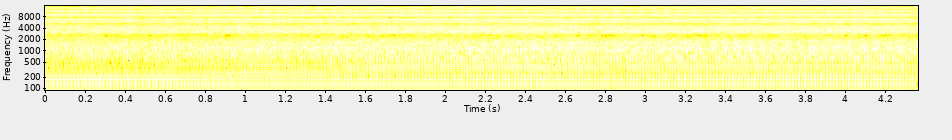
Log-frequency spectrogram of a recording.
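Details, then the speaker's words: MK2 VW GTI converted from faulty fuel injection to four Yamaha R1 motorcycle carbs: the four-cylinder holds a steady, even hum a bit fast, idling slightly high; owner suspects it's getting too much fuel, though it doesn't smell rich. "my idle a little high yeah my night a little high and it's fitting because I think we're giving it too much fuel"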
